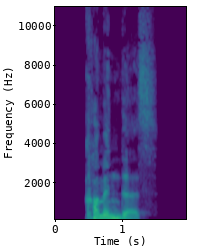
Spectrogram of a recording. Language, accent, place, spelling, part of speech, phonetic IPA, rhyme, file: German, Germany, Berlin, kommendes, adjective, [ˈkɔməndəs], -ɔməndəs, De-kommendes.ogg
- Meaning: strong/mixed nominative/accusative neuter singular of kommend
